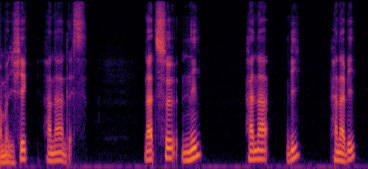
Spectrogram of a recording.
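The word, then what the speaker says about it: 花火: Hanabi, c'est les feux d'artifice. Alors, littéralement, c'est une fleur. Et ici, on a le kanji du feu. Ici, ça va se prononcer hanabi.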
